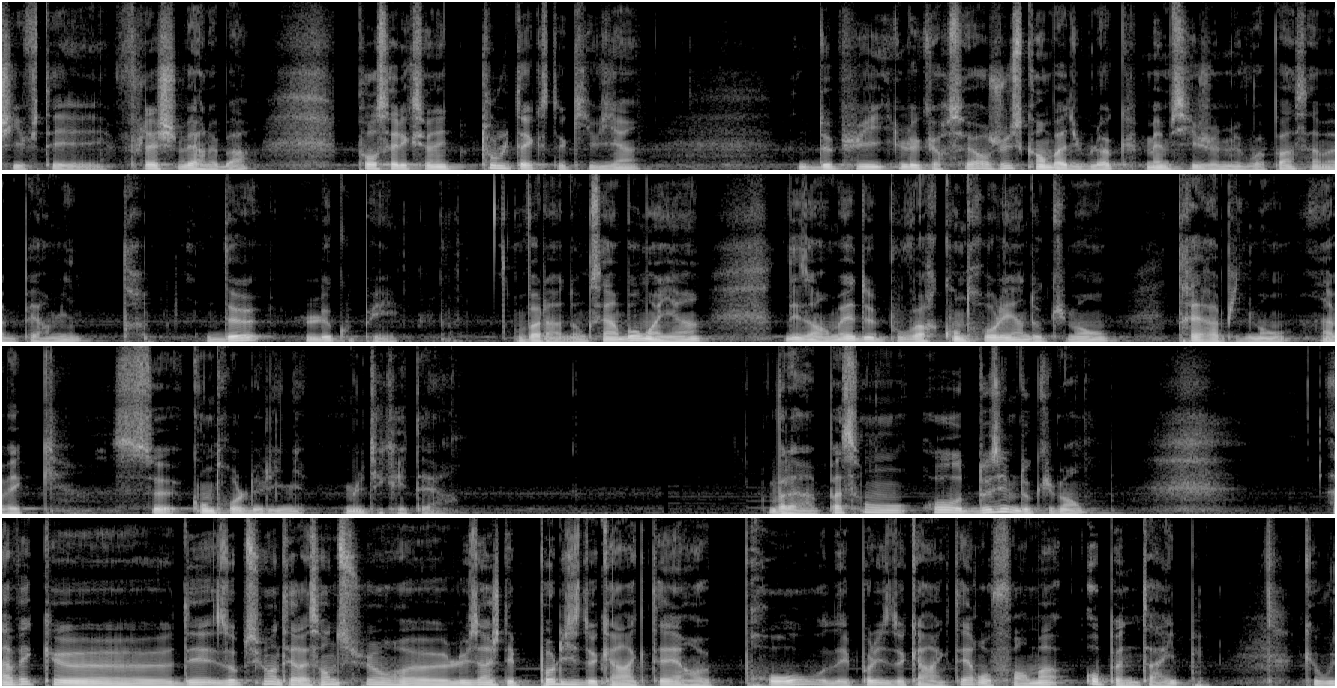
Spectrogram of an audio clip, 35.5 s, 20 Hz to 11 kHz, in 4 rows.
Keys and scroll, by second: 12.0 shift+super+à.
